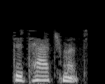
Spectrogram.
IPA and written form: dɪ'tætʃmənt (Detachment)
